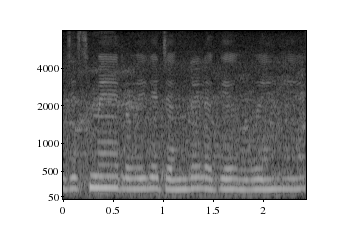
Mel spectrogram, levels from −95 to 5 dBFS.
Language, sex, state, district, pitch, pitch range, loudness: Hindi, female, Uttar Pradesh, Jalaun, 190 Hz, 185-195 Hz, -32 LUFS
